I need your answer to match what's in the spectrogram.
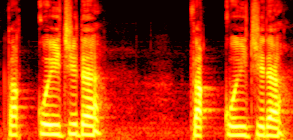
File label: "rakkuecetv", Muscogee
